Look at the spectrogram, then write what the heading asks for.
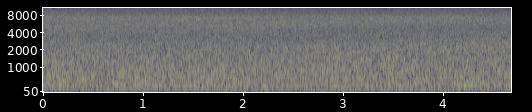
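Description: Heavy monsoon downpour: a dense, steady hiss of rain falling over buildings and trees.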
